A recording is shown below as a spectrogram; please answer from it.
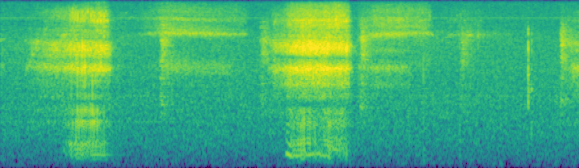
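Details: Sleeping dog snoring: two loud, rasping breaths about two seconds apart, each a broad, noisy burst lasting under a second, with softer breathing between in a quiet indoor setting.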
